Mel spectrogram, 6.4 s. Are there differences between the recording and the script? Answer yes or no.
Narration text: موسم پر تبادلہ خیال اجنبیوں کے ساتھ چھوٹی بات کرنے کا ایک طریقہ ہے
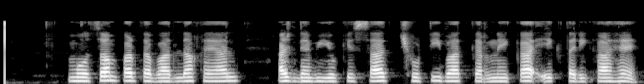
no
